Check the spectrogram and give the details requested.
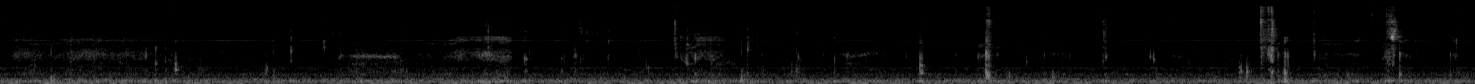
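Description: Close-up chewing and mouth sounds of someone eating fufu and meat in soup by hand, with scattered sharp clicks; the loudest clicks come about ten seconds in and just before the end.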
